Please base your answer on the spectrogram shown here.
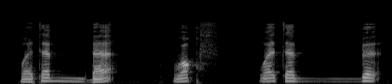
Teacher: الوقف بالسكون مع القلقلة وإظهار التشديد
